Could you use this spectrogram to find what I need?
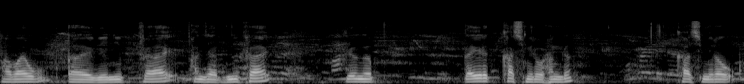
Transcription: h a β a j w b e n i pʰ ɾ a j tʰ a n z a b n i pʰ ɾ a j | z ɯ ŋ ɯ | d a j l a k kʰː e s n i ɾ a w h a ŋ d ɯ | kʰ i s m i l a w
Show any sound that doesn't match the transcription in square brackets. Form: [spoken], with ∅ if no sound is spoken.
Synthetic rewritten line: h a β a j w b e n i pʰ ɾ a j [pʰ] a n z a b n i pʰ ɾ a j | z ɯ ŋ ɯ | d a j [ɾ] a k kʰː [a] s [m] i ɾ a w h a ŋ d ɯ | kʰ [a] s m i [ɾ] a w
